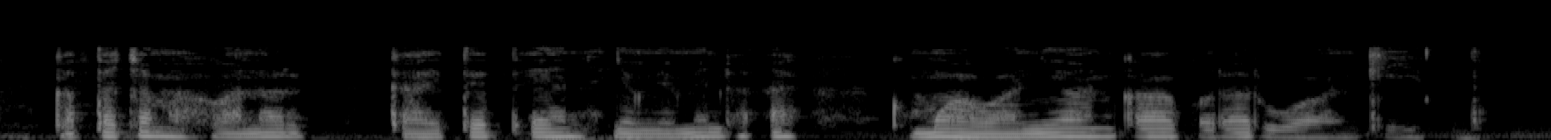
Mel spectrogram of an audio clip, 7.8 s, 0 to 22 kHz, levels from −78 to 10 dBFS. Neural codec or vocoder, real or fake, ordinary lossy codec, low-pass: none; real; none; 5.4 kHz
